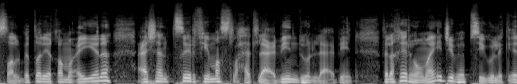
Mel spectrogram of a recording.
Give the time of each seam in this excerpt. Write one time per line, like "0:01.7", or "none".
none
